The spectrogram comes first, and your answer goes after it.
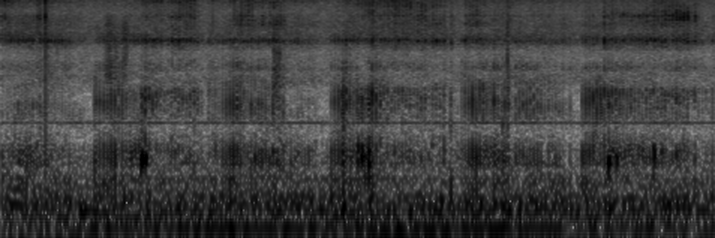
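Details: A cat gives a strong, low, rumbling purr heard up close, the sound throbbing in regular breath cycles of about a second, with a faint constant hum in the background.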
